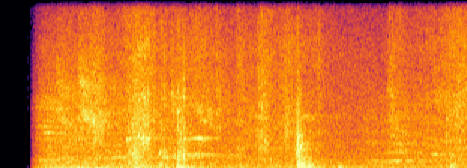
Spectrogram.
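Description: A car door handle clicks as it is pulled.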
